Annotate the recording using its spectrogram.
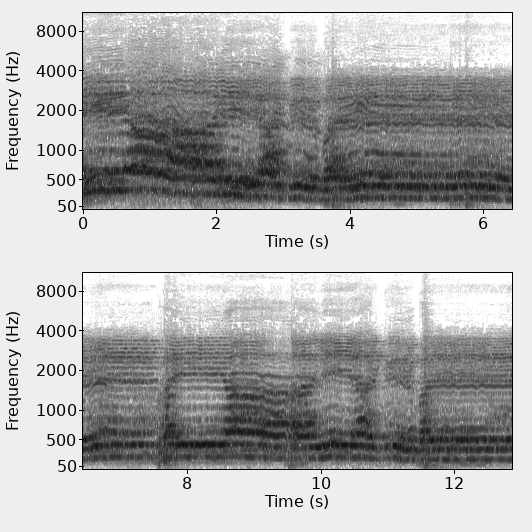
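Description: A man's voice singing a noha, a Shia lament for Ali Akbar, unaccompanied. Long drawn-out notes bend and waver, with brief breath pauses about every three to four seconds.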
